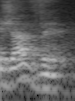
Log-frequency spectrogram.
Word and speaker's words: Javé: Por não se saber ao certo como se realizava a pronúncia, entendeu-se que o som mais próximo dessa expressão seria Javé.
